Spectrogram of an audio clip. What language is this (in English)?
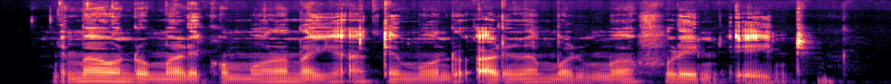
Kikuyu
